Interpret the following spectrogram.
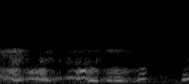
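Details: Young female Manx cat grumbling over her food as she eats, in short, rough, wavering growls broken by brief pauses, with a steady faint background tone.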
